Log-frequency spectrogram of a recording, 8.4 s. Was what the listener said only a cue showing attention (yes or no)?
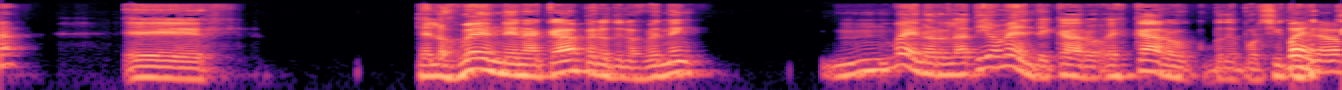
no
